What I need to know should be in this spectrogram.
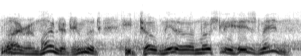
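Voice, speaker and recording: An actor playing an earnest, loyal gentleman who narrates a radio mystery in a dramatic storytelling manner. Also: high voice, sing-song, unhurried, vocal fry, slight background noise, full character voice. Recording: very muffled old radio broadcast, music.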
